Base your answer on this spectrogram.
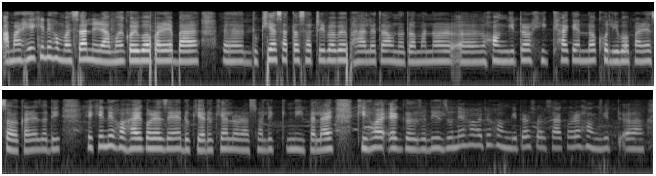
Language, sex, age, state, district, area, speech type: Assamese, female, 18-30, Assam, Majuli, urban, spontaneous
